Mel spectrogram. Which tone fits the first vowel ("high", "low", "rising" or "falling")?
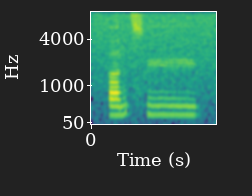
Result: rising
